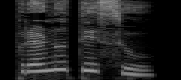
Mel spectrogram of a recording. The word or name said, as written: ಪ್ರಣುತಿಸು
